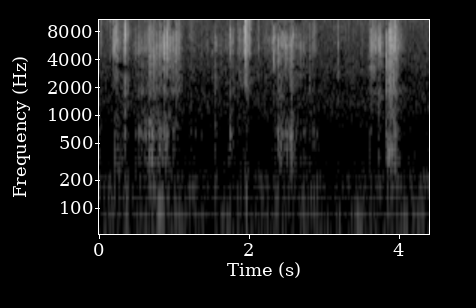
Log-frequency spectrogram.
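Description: A metal blade carves chunks and flakes off the edge of a solid pale peach bar of soap held by fingers with dark nails. The result is a series of short, crisp, bright crunching and scraping bursts with little low end and almost no ring, separated by quiet pauses.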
